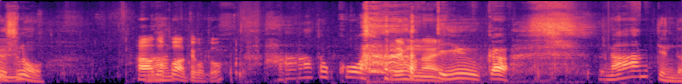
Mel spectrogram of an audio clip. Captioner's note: laugh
